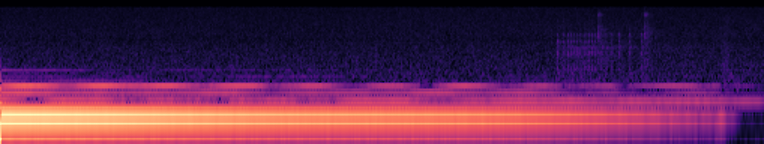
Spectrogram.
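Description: Background piano music: a single held low chord slowly dying away to nothing.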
